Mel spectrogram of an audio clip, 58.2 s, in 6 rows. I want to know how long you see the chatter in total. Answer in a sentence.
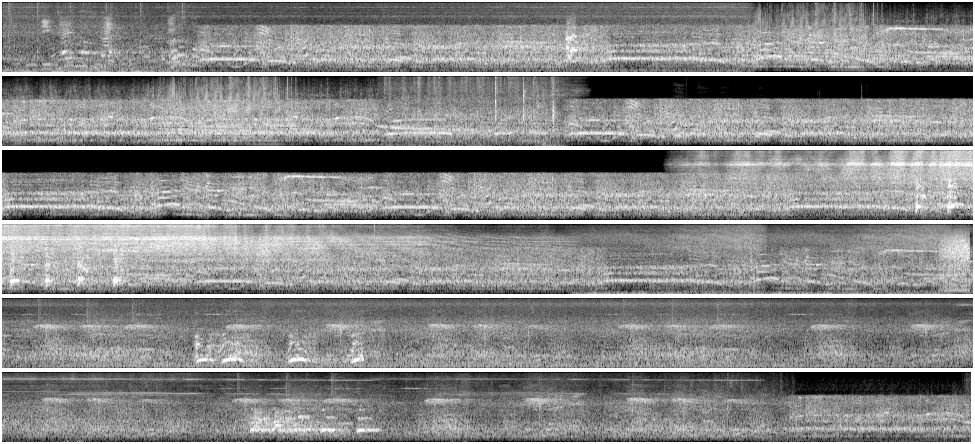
The chatter can be heard for 58 seconds in total.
